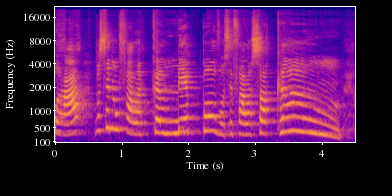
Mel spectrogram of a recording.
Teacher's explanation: o A, ele não é livre, ele vai fazer esse nasal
